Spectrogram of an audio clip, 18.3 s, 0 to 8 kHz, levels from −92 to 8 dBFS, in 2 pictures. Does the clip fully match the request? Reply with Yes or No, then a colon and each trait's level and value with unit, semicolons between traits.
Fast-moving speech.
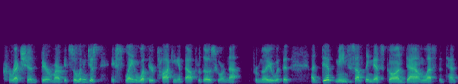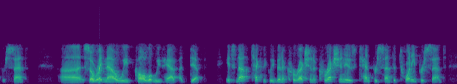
No: average, 175 wpm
